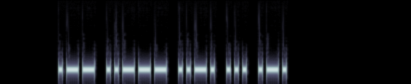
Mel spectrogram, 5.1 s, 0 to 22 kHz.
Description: Morse code, heard as a keyed tone, about 25 wpm, 700 Hz. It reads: W2FSR
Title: Speed Racing - USA Call Signs 20wpm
